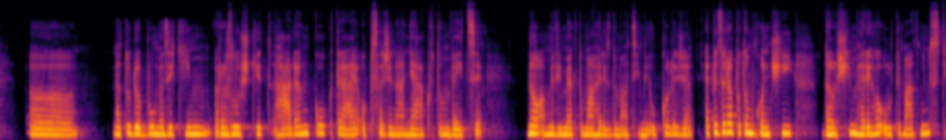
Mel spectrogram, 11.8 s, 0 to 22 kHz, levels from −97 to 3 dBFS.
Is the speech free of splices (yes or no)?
no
